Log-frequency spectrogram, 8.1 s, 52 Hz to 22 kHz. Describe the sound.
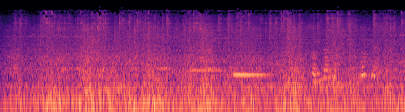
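An old Jelcz city bus, over 20 years old, drives through Tarnów: a loud, steady engine roar runs throughout, with rattling, creaking bodywork and a few brief whining tones.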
